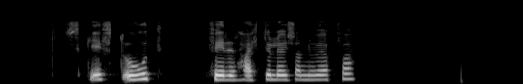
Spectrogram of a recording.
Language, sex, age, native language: Icelandic, female, 40-49, Icelandic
